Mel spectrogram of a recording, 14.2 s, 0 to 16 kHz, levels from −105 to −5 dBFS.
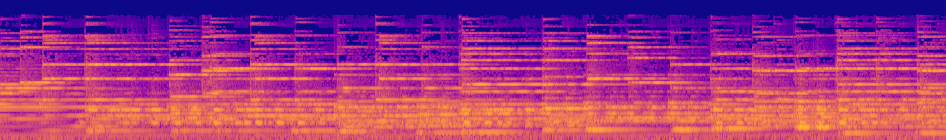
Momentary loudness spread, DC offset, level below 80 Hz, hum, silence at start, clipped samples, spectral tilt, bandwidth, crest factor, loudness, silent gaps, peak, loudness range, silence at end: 5 LU; under 0.1%; -52 dBFS; none; 0 s; under 0.1%; -3 dB/octave; 11.5 kHz; 16 dB; -25 LUFS; none; -12 dBFS; 2 LU; 0 s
